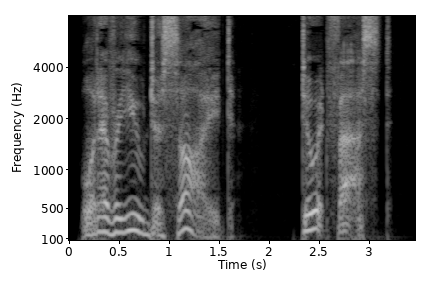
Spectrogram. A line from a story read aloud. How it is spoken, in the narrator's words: Vargas grunts nearby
